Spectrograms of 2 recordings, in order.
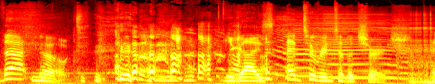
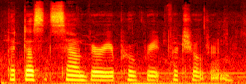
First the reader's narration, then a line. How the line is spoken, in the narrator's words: Bree just whispers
